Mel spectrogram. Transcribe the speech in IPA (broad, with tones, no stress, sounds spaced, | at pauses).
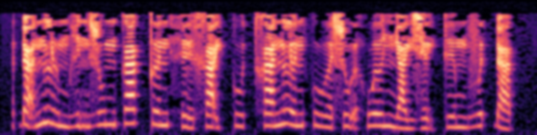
ɗ a̰˧˥ n l ɨ˨˩ m ɣ ḭ˧˨ n z u˧ m k a˦˥ k̚ t̪ ə˧ n h e˧˩ x a̰˧˨ j k u˨˩ t̚ x a˨˦ n l ə˨˦ n k u˨˩ ə̯ s ṵ˧˨ ə̯ h w əː˧ ɲ a˨˩ j z ḛ˧˨ j k e˧ m v ə˦˥ t̚ ɗ a˨˩ k̚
